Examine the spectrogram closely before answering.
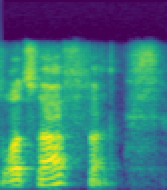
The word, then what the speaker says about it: Wrocław: Je crois que ça on prononce comme ça, Wrocław en français, enfin Ça s'écrit avec un L lavé, donc on prononce Wrocław.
